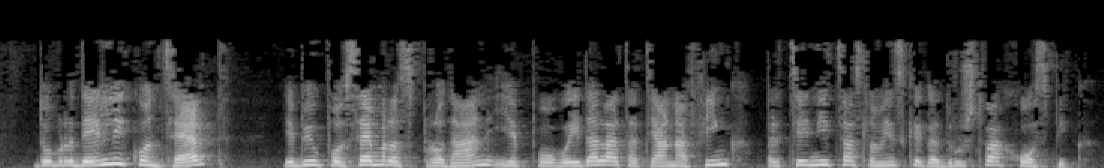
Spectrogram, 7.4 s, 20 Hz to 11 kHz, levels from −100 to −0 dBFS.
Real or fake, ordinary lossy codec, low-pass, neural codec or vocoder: real; MP3, 32 kbps; 9.9 kHz; none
